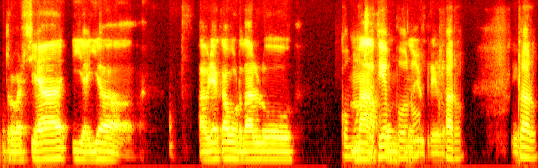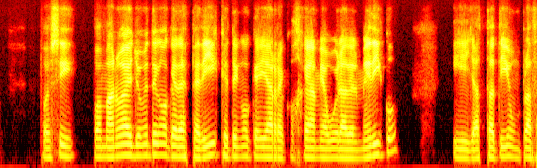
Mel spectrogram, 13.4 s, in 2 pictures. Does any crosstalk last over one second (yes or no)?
yes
